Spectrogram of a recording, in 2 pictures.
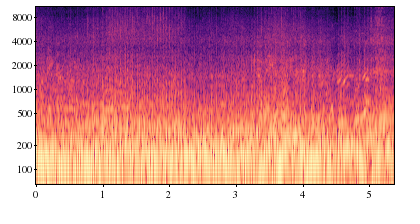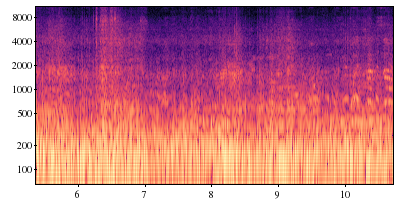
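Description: Motorcycle engines rev loudly, outdoors.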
